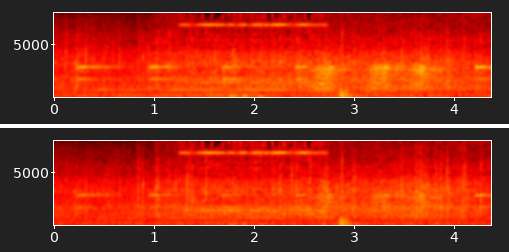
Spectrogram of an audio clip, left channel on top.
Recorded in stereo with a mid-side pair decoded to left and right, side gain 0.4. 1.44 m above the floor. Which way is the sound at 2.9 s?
5° left.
